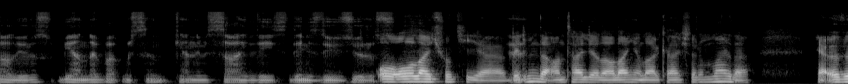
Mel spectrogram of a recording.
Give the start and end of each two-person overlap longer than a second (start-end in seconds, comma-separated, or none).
none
